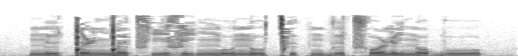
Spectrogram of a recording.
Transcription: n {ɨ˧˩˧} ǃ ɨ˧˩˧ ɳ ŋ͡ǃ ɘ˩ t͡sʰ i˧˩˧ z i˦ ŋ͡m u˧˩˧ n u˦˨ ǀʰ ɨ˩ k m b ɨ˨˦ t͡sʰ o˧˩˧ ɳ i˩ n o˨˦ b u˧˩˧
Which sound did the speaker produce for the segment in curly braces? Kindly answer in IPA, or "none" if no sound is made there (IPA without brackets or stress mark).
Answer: ɨ˩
